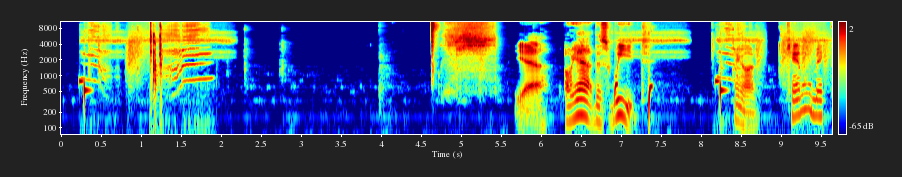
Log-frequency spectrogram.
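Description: Short electronic game chimes and tones play.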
